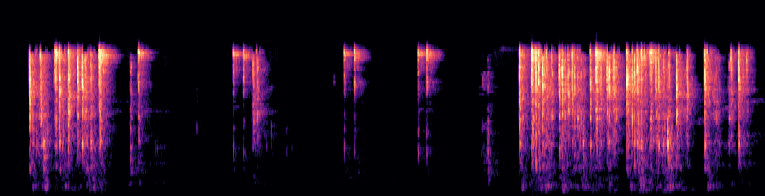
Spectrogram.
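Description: A full-size dark plastic computer keyboard is typed on with both hands using long nails and fingertips. Rapid, bright key taps come in irregular bursts separated by short pauses, with a dense run of typing near the end.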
